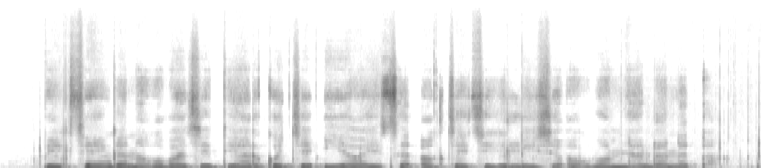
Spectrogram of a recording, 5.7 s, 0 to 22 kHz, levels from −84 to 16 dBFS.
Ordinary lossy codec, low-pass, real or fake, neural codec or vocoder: none; none; fake; codec, 44.1 kHz, 7.8 kbps, DAC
